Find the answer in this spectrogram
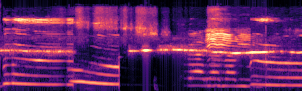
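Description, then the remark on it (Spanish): A loud burst of jeering whistles of disapproval, several long sustained tones overlapping and sliding in pitch, with a brief break midway before the whistling resumes. “Yo creo que merece pifia. ¿Lo pifiamos?”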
